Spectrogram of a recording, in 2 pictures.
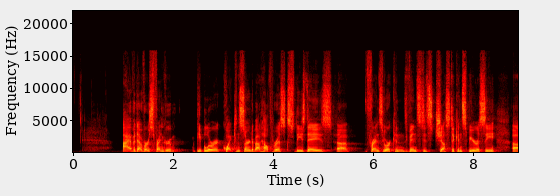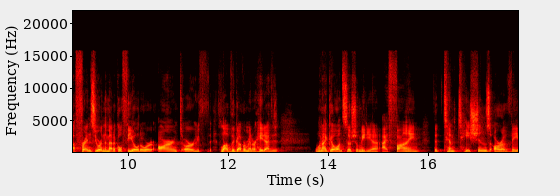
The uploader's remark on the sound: Recorded at Northlands Church on May 17, 2020.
